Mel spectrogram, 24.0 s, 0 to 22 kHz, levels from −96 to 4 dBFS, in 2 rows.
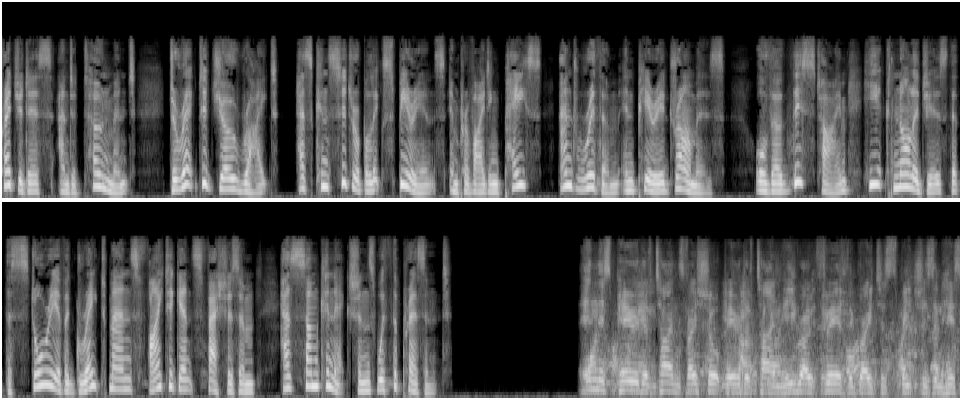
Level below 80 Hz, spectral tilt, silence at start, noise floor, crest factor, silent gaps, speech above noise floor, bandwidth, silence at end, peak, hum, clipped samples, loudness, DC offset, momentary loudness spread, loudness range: -54 dBFS; -5.5 dB/octave; 0 s; -60 dBFS; 16 dB; none; 43 dB; 10.5 kHz; 0 s; 0 dBFS; none; under 0.1%; -17 LUFS; under 0.1%; 9 LU; 5 LU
